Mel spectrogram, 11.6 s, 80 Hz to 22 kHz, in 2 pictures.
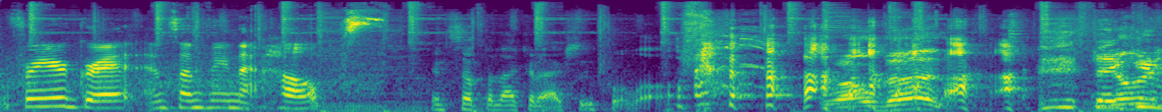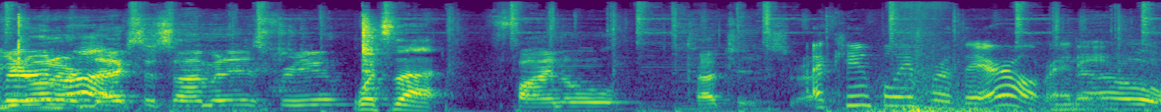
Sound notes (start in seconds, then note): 3.4 laughing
